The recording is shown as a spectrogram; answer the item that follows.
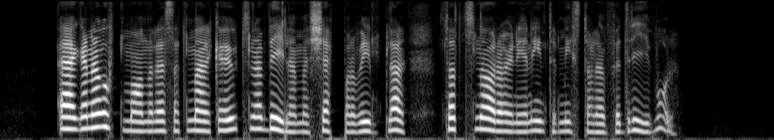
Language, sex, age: Swedish, female, 19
